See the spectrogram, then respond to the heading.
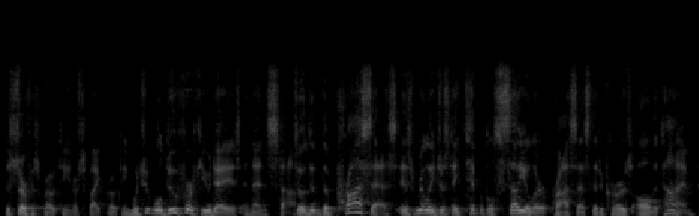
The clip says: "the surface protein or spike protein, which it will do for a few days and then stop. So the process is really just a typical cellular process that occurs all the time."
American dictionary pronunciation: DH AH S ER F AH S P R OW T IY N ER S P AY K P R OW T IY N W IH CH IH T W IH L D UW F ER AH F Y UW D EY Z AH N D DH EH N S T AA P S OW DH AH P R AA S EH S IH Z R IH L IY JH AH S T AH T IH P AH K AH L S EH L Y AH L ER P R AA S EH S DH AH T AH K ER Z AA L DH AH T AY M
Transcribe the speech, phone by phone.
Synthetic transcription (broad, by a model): DH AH S ER F AH S P R OW T IY N ER S P AY K P R OW T IY N W IH CH IH T W IH L D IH F ER AH F Y UW D EY Z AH N DH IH N S T AA P S OW DH AH P R AA S EH S IH Z R IH L IY JH AH S T AH T IH P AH K L S EH L Y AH L ER P R AA S EH S DH AH T AH K ER Z AA L DH AH T AY M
